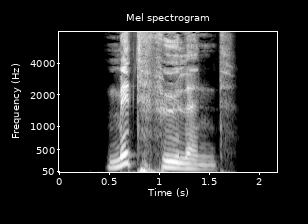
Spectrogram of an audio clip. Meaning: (verb) present participle of mitfühlen; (adjective) sympathetic
- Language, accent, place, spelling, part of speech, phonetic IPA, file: German, Germany, Berlin, mitfühlend, adjective / verb, [ˈmɪtˌfyːlənt], De-mitfühlend.ogg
